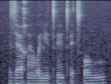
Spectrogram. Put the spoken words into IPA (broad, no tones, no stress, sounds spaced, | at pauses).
z æ χ æ̃ lˠ ɘ lʲ æ̃ tʼ ɛ̃ tʼ ɛ t͡sʼ ɔ v u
